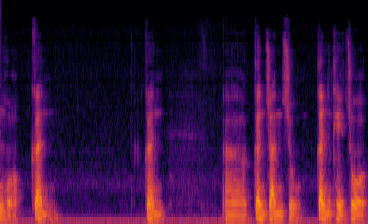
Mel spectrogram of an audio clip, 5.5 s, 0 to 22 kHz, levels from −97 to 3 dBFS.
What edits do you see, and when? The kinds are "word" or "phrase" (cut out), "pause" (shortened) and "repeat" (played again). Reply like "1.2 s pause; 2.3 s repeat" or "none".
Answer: none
